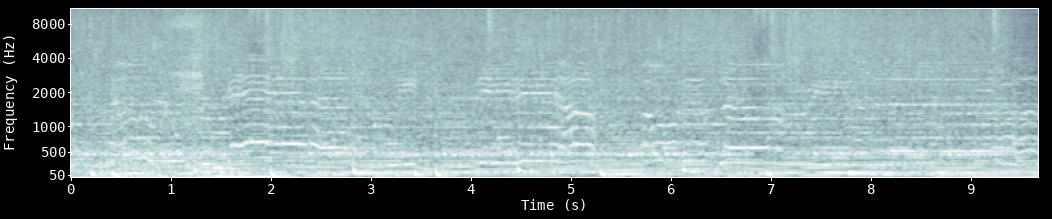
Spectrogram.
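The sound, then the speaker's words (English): A shower turned on in a bathroom: steady rushing water, a dense continuous hiss of spray pattering down without pause for the whole stretch, fairly loud and even, with no voices. “He thought nothing of it as he turned on the shower.”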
